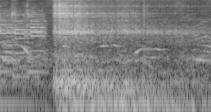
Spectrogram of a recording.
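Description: Dance-show music over the PA speakers, broken about half a second in by a sudden loud explosion-like hit whose noise fades away over the next second or so.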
